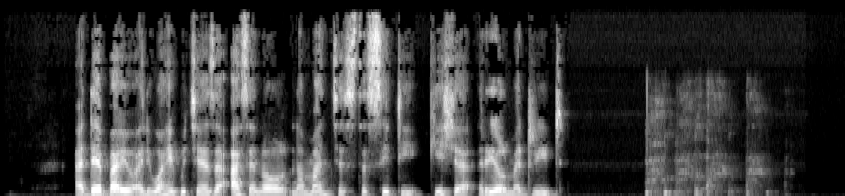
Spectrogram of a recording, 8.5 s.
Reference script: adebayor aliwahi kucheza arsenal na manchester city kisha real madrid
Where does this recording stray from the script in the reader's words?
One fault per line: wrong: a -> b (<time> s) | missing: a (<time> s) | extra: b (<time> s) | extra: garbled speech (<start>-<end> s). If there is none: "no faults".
no faults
